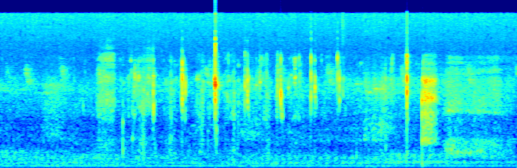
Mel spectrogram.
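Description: Close-up chewing of chili-salted ginger slices: irregular crunching and sharp clicking bites, the loudest crack about three seconds in, with a brief noisy rush near the end.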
